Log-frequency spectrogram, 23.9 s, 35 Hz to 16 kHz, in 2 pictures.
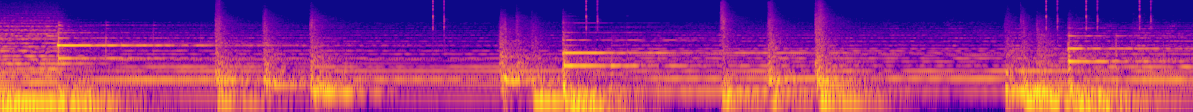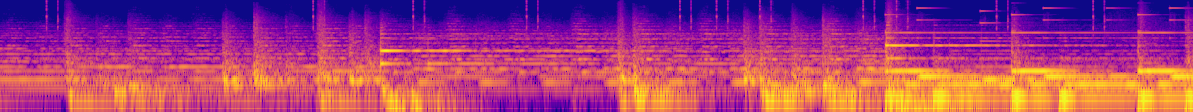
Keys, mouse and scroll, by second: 18.0 ctrl+e.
